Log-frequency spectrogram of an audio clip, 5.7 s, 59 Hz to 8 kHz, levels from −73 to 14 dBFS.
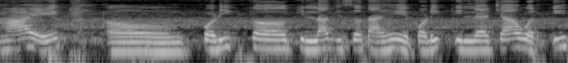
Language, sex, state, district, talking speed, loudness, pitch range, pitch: Marathi, female, Maharashtra, Solapur, 125 wpm, -15 LUFS, 165-185 Hz, 175 Hz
